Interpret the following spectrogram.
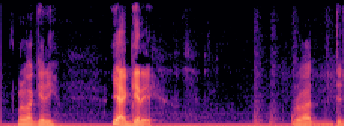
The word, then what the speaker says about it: Jitte: guess first of all you beat egypt by pronouncing it correctly is it jitte is that you supposed to arrive judy no not jitty what about giddy yeah giddy what about did you do any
